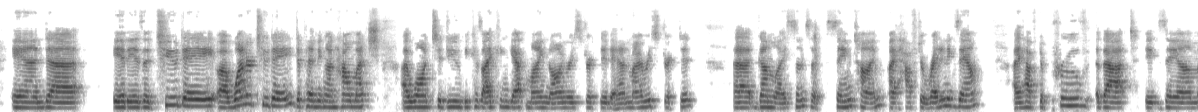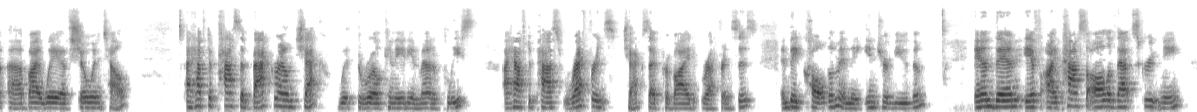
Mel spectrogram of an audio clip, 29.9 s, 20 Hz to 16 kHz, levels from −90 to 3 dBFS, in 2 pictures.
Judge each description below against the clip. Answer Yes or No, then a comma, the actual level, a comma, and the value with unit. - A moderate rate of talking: Yes, average, 190 wpm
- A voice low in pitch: No, medium, 185 Hz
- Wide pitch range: No, average, 3.2 semitones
